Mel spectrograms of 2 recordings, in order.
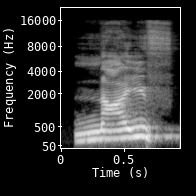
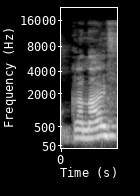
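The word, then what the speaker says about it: knife: है देखिए यहां पे के एन आई एफ ई इसको क्या पढ़ेंगे नाइफ इसको क नाइफ नहीं पढ़िए नाइफ का मतलब क्या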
